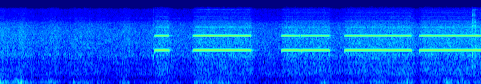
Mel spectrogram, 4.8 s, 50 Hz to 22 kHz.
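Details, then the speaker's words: 1976 Kawasaki KZ900 ignition points being set with a multimeter in continuity mode: clean high beeps in short bursts as the left points are jumpered with a screwdriver, simulating closed points. "right now if the points were closed we'd be getting a tone and we can kind of simulate that by just jumpering them with a screwdriver if you listen carefully"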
